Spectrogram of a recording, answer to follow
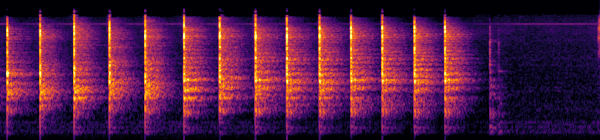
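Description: Ramming rod knocked repeatedly down inside a PVC rocket motor casing, driving a tight-fitting propellant grain segment toward the bottom: an even run of sharp knocks, about three a second, each with a short ring, ending a little before the last second.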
